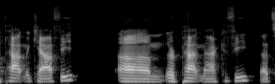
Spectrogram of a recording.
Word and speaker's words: McAfee: Hughes go on Pat mcff um or Pat McAfee that's how you say it um as much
